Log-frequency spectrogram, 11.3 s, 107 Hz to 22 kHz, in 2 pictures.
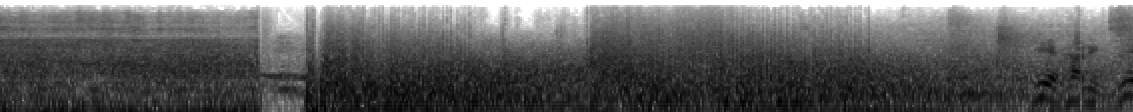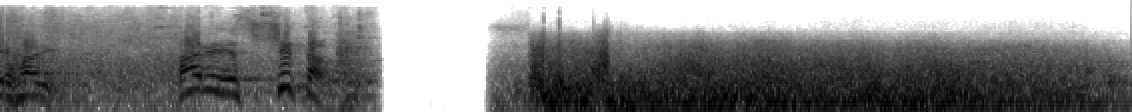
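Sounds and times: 
heavy artillery shelling explosions during a city siege: 0:00.0 - 0:05.4, 0:08.2 - 0:11.3
speech: 0:05.2 - 0:07.6.

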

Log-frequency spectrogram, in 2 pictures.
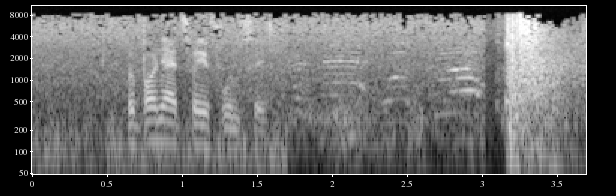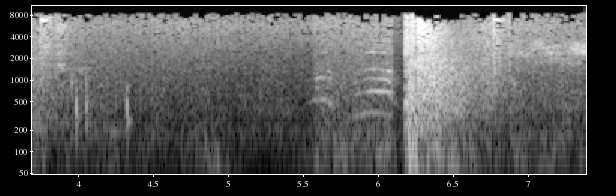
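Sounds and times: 
speech: 0:00.6 - 0:02.3
artillery cannon shots fired by soldiers in a war: 0:03.1 - 0:04.0, 0:06.2 - 0:07.1.

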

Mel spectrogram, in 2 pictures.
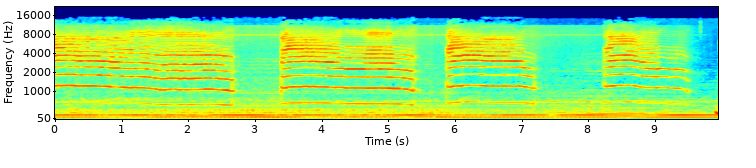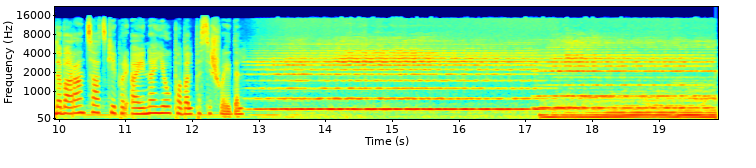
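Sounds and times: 
cat meowing outside a window: 0:00.0 - 0:02.8, 0:03.4 - 0:07.4, 0:08.2 - 0:09.7
low constant hum: 0:00.0 - 0:19.8
speech: 0:10.0 - 0:13.0.

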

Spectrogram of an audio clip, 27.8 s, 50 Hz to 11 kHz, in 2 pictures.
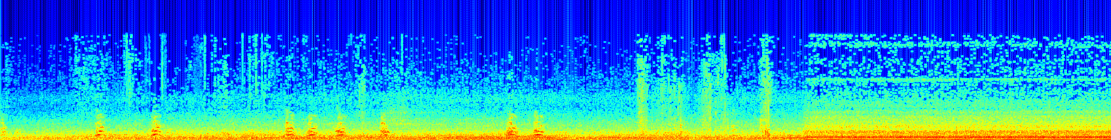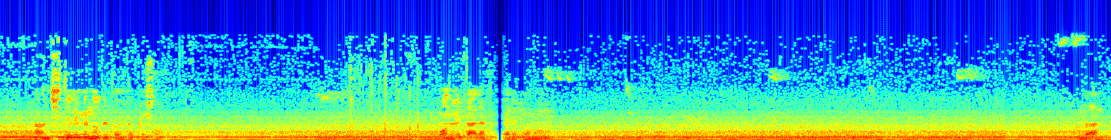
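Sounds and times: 
engine rumble: 0:00.0 - 0:27.7
dog barking: 0:01.2 - 0:02.1, 0:03.5 - 0:05.0, 0:06.3 - 0:06.9
speech: 0:01.2 - 0:05.4, 0:06.3 - 0:07.4, 0:14.5 - 0:16.4, 0:19.4 - 0:20.8.

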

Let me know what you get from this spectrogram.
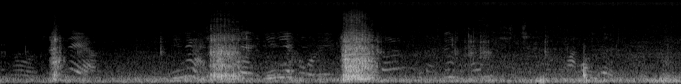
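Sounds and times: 
voices murmuring: 0:00.0 - 0:06.2
horse whinnying: 0:03.4 - 0:03.8.

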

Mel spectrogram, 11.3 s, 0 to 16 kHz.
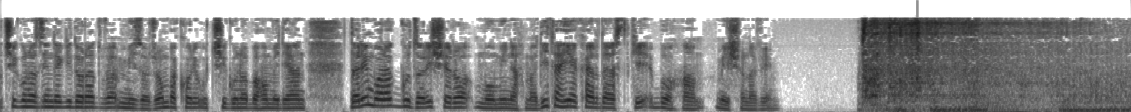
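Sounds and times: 
speech: 0:00.0 - 0:07.9, 0:08.6 - 0:09.0
old Soviet taxi car engine starting and idling in the Vose district near Kulob: 0:08.6 - 0:11.3.

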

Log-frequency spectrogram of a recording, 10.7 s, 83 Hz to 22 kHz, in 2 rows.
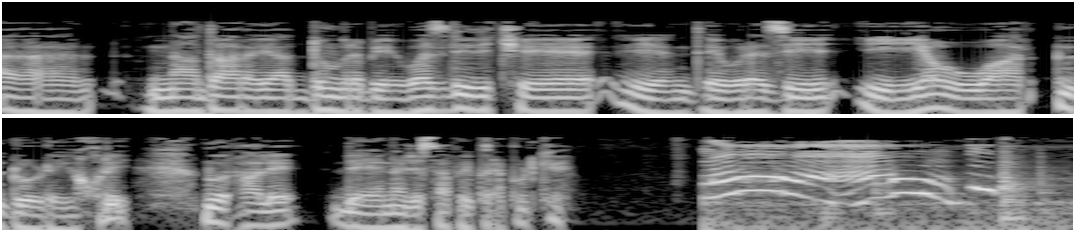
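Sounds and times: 
speech: 0:00.0 - 0:08.3
malnourished child wailing: 0:08.8 - 0:10.5.

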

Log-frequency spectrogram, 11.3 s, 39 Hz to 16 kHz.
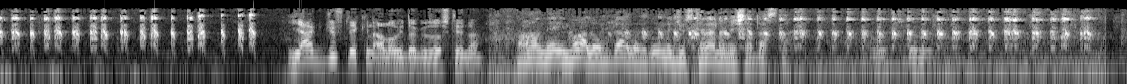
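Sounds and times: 
caged partridge calling: 0:00.0 - 0:02.7, 0:05.4 - 0:11.2
speech: 0:02.9 - 0:08.0, 0:08.8 - 0:09.5.

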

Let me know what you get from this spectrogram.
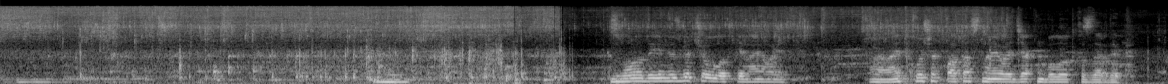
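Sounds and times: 
running tap water while a baby is bathed: 0:00.0 - 0:10.2
speech: 0:06.1 - 0:08.0, 0:08.7 - 0:11.6.

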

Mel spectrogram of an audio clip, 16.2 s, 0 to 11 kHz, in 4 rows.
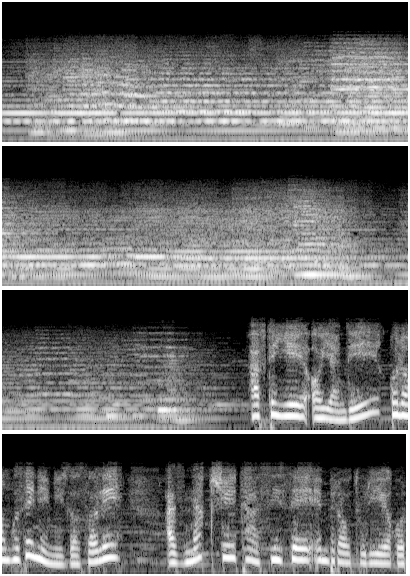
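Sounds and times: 
church bells ringing: 0:00.0 - 0:09.9
speech: 0:10.8 - 0:16.2.

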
